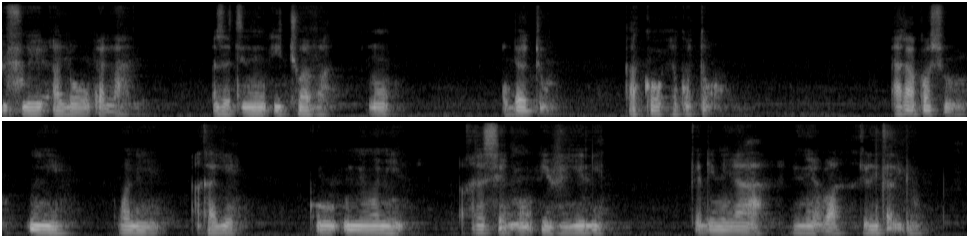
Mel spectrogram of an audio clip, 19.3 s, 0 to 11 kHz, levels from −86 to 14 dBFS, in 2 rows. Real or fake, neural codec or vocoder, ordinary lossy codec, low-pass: fake; codec, 32 kHz, 1.9 kbps, SNAC; MP3, 64 kbps; 9.9 kHz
